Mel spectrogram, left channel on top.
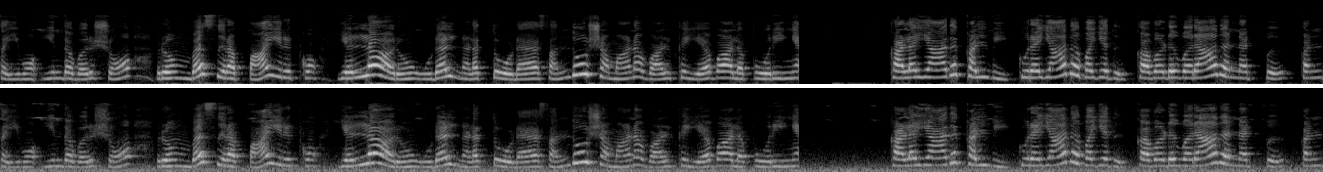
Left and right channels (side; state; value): right; noise; rumble, 11 dB below the sound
